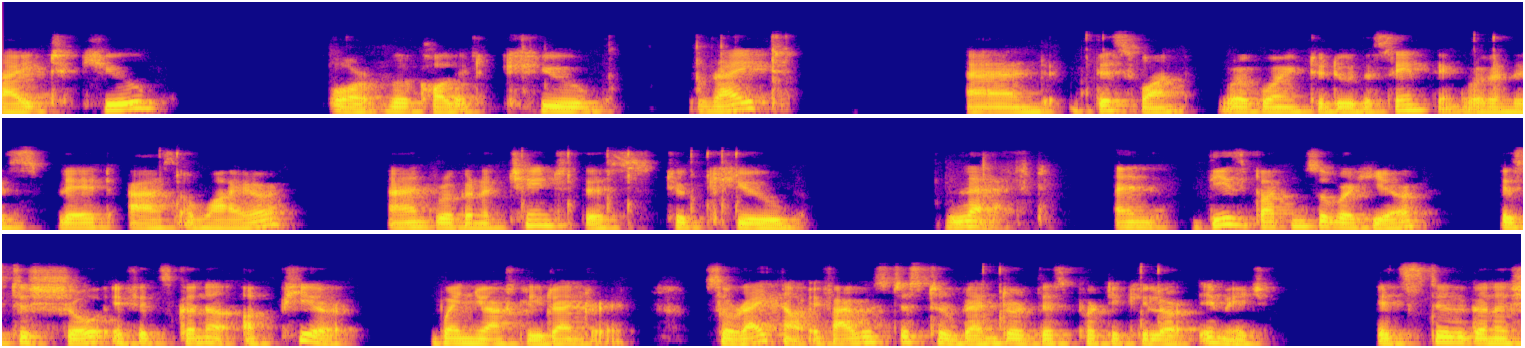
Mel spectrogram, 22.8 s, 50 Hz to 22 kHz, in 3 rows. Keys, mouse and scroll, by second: 1.8 BackSpace, 5.6 right click, 7.4-9.2 drag, 10.3 click, 10.7 click, 11.1 click, 11.9-13.1 shift+drag, 20.2-22.8 drag.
